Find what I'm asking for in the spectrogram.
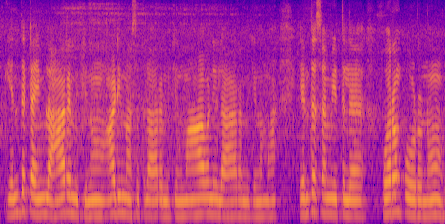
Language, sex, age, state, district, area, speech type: Tamil, female, 45-60, Tamil Nadu, Perambalur, rural, spontaneous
